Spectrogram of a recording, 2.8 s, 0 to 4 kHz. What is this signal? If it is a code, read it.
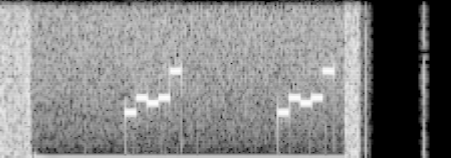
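Five-tone selective call (ZVEI), heard as quick runs of five tones, tones of about 70 ms. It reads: 25459 25459
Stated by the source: ZVEI five-tone call 25897 received by SDR.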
